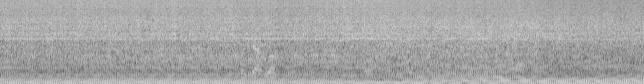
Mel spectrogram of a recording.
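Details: ETQ Chinese-made portable diesel generator after oil change, oil level okay and not low: steady, even diesel chug at constant speed with regular beat, no knocks or rattles; runs normally.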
